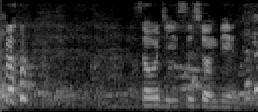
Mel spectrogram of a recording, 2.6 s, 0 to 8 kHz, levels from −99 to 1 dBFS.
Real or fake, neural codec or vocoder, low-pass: real; none; 7.2 kHz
